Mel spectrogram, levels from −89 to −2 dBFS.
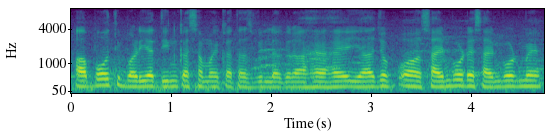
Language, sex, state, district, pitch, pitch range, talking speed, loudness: Hindi, male, Delhi, New Delhi, 155 Hz, 150-160 Hz, 240 wpm, -16 LUFS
